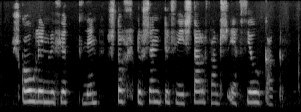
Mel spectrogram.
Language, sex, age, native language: Icelandic, female, 12, Icelandic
